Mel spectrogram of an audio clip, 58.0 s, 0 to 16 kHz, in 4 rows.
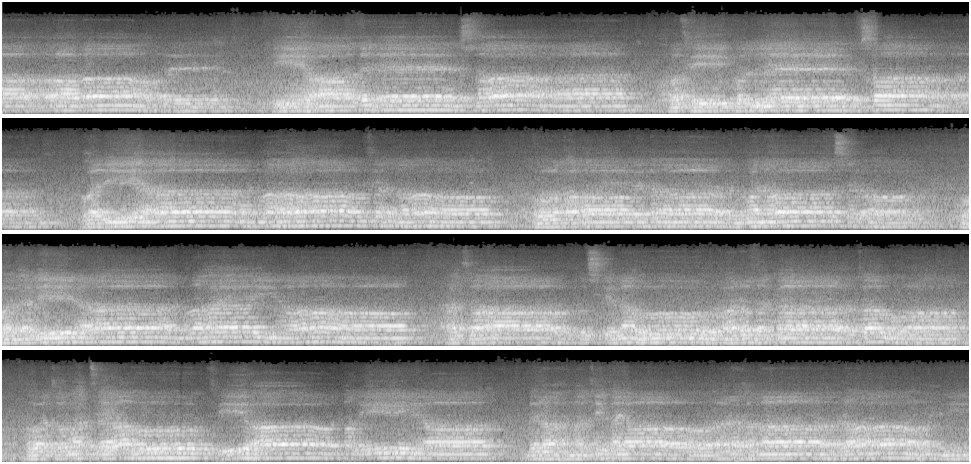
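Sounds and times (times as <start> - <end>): man chanting through pa: 0.0 - 58.0.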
